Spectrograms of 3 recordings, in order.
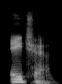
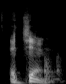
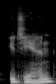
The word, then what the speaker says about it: Etienne: he tells everyone his last name is actually pronounced Achane. Achane. So it's not Devon Achane, it's Travis Achane Jr. So you you kind of talked about it from Louisiana. Etienne, Achane.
